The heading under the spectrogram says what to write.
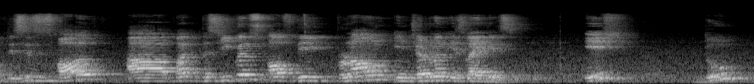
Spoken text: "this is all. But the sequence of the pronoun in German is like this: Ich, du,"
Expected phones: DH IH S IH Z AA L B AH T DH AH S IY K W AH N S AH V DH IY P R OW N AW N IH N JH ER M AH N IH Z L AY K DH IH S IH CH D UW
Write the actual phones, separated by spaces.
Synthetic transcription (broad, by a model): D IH S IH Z AA L B AH T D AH S IY K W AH N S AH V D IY P R OW N AW N IH N JH ER M AH N IH Z L AY K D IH S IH SH D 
